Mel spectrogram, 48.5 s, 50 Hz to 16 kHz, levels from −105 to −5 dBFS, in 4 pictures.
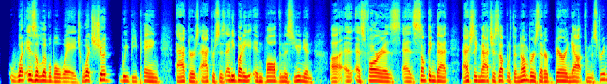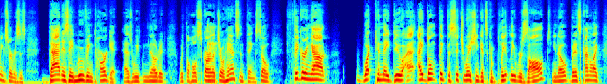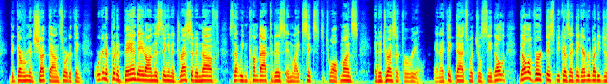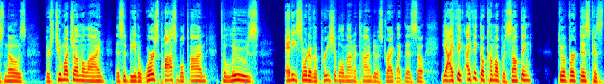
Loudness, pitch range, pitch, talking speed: -19 LUFS, 135-165 Hz, 150 Hz, 215 wpm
